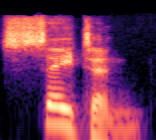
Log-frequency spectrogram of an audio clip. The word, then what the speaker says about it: seitan: As you know, vegan roasts are made with seitan, pronounced Satan, S-A-Y-T. T-A-N, but it looks like S-E-I-T-A-N. Well, that's how it's spelled. It's just pronounced Satan.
